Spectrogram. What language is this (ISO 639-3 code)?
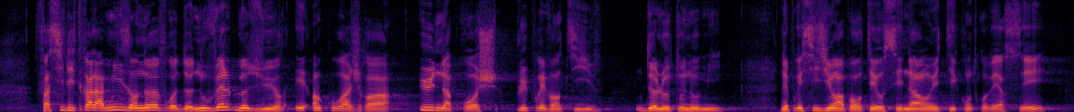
fra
